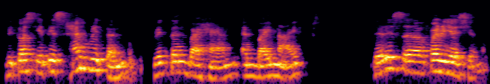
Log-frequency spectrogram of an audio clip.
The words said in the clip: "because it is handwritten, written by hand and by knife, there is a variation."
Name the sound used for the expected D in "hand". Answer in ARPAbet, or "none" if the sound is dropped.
none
